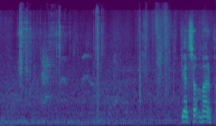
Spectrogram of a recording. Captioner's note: keys rattling; dog barking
